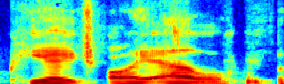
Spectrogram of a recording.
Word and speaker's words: Phil: And then you can find me on Twitter as well, which is @CultureFilter, and filter is spelled PHIL because my name is Phil.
